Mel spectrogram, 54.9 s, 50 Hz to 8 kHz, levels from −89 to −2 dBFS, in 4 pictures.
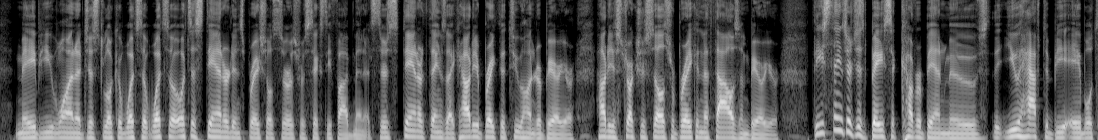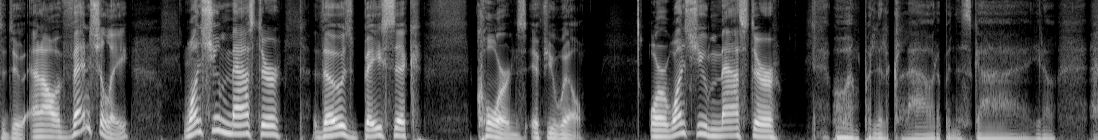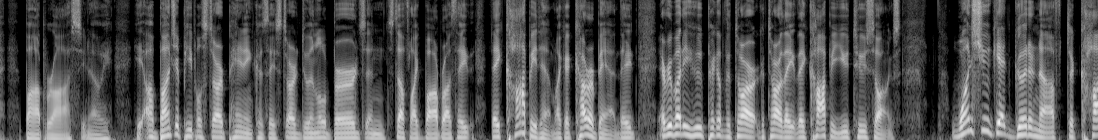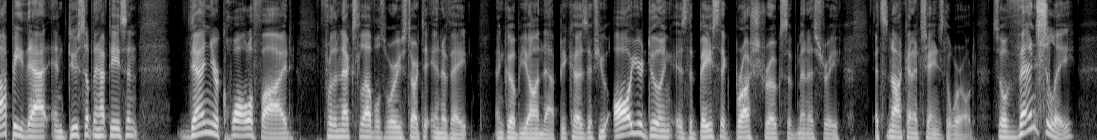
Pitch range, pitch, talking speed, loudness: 95-130 Hz, 110 Hz, 195 wpm, -20 LUFS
